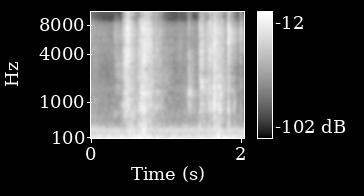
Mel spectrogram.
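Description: Faint handling sounds as a glazed ceramic T-Rex figurine is picked up off a tabletop: soft rustling and a few light clicks.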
